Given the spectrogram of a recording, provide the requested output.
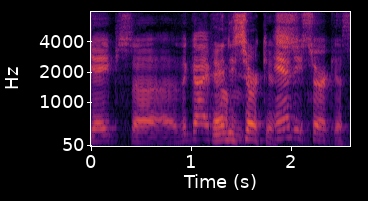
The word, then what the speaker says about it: Serkis: the guy circus Andy Serkis correct sir circ Circus Circus Circus ser K is okay not like circus like let's go to the circus difference about that same pronunciation same pronunciation all right very well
